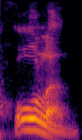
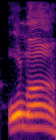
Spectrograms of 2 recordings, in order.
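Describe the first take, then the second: First: The name begins with a consonant sound. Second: The name begins with a vowel sound. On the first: The way the man himself says his name. "mas é Roland, que é a pronúncia dele" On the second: The usual Spanish reading of the spelling. "se fosse o normal, era Holan... o H em espanhol, ele não tem som de nada"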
